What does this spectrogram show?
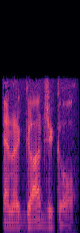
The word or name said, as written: anagogical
